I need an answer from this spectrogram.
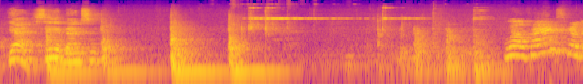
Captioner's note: footsteps and bells tinkling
